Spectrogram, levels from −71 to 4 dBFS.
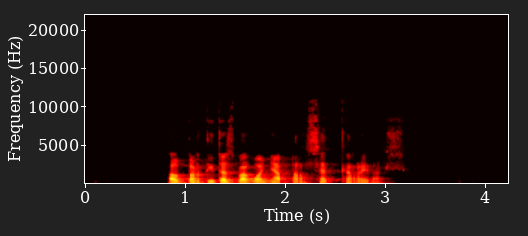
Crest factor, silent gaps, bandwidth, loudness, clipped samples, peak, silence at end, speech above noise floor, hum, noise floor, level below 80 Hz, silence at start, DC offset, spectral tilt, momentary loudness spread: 22 dB; none; 11.5 kHz; -25 LUFS; under 0.1%; -6 dBFS; 1.1 s; 58 dB; none; -83 dBFS; -58 dBFS; 0.85 s; under 0.1%; -6.5 dB/octave; 11 LU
